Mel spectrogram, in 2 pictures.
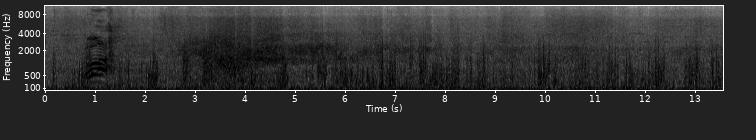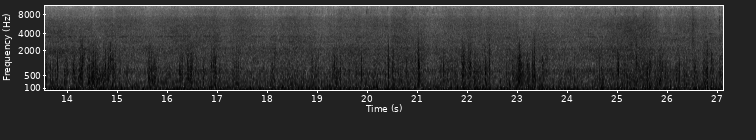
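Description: Strong wind buffets the microphone continuously, a loud roaring rumble throughout, with faint voices underneath, on an uphill road in Crimea in September.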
